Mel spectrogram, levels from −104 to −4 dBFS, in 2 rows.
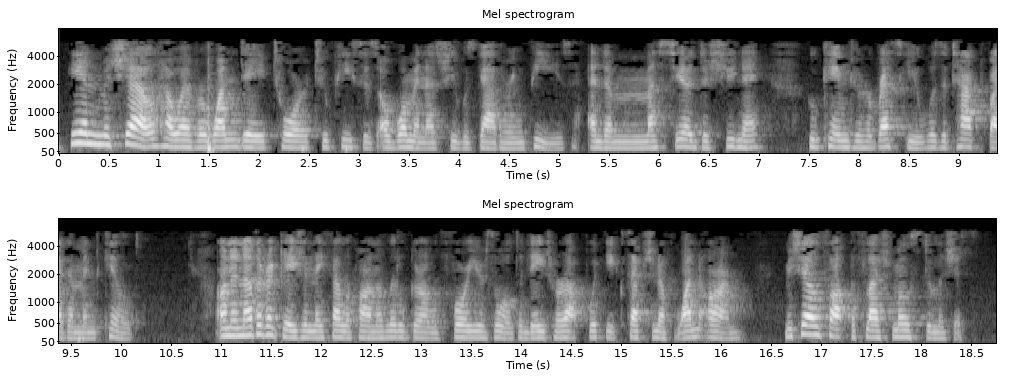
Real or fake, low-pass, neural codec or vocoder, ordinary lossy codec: real; 7.2 kHz; none; MP3, 24 kbps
